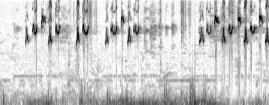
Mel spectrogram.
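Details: Sharp, high alternating notes of a wingko-type gelatik batu, the Cinereous Tit, in scattered quick bursts, partly masked by loud low rumbling and knocking noise in the middle.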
